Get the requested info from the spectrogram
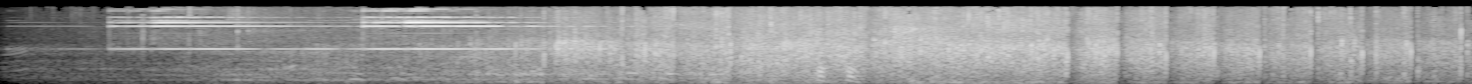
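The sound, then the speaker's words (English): A single bright bell, the timekeeper's bell telling panel speakers they are going over their time, rings out and lingers for about two seconds as an audience breaks into sustained applause that continues to the end. “This is the bell that tells them if they're going over their time.”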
